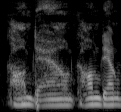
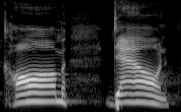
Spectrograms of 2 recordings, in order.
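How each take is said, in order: First: Put-on soft, low, hushed calm down to the kids; soothing parent. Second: "calm" hit louder, then a pause before "down"; firm calm down. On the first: Parent hushing panicking kids, soft and soothing. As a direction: settle a child gently, quietly. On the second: Retold or imitated. Parent telling freaking-out kids firmly, "calm" punched. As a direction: stretch out "calm", land a firm "down". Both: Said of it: "I say that all the time with my kids".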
